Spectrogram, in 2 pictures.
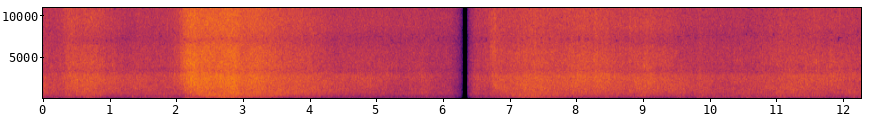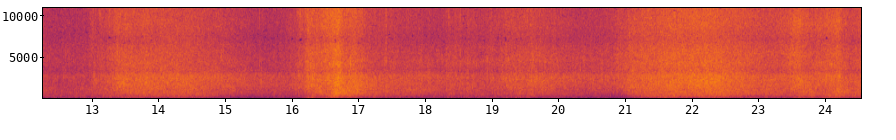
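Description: Foamy water hisses as it spreads over the sand.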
